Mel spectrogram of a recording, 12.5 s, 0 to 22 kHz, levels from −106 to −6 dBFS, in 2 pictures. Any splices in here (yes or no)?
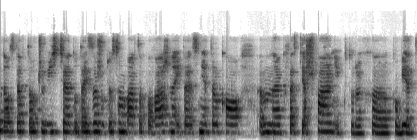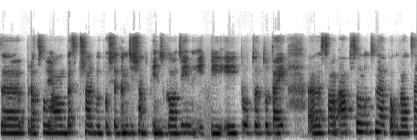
no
